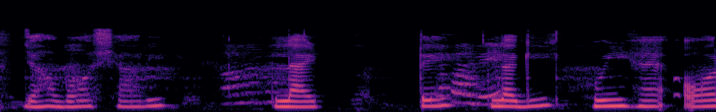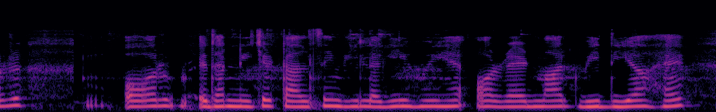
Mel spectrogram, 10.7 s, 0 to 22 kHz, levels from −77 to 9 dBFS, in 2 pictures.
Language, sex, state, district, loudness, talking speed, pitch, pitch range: Hindi, female, Bihar, Darbhanga, -30 LUFS, 125 wpm, 205 Hz, 200-220 Hz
